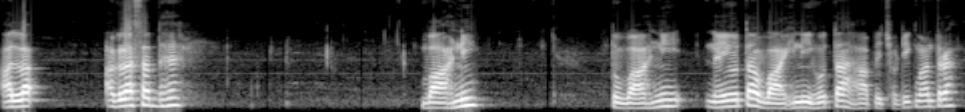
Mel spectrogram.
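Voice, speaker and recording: A man leads an exam-prep spelling lesson, going through each word in a steady, patient rhythm. His voice sits a little high for a man, and he drills the class in a methodical, even way. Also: slow, pauses often, dull audio. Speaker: teacher.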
